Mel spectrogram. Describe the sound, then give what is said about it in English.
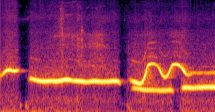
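Two people whistle a tune together, one holding a steady note while the other warbles above it in a higher, wavering line. Clear, with no talking and only brief breaths between phrases. “We whistled together on, we did.”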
